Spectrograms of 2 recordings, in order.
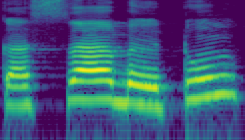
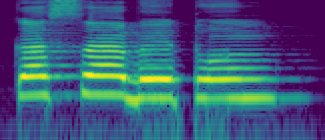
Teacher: سین کو با سے ملاتے ہوئے قلقلہ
